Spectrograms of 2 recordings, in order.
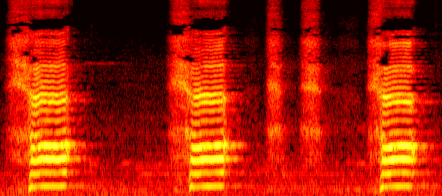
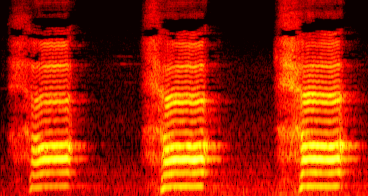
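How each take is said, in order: The two takes are said the same way.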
